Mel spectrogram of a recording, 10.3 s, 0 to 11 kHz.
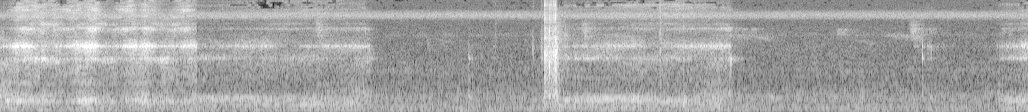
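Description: A forged marking knife blade is sharpened on a 1000 grit whetstone, with a few quick, raspy scraping strokes at the start, then quieter rubbing and a sharp tap amid faint background hiss.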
